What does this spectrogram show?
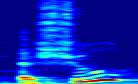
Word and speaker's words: eschew: And now the word is eschew?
